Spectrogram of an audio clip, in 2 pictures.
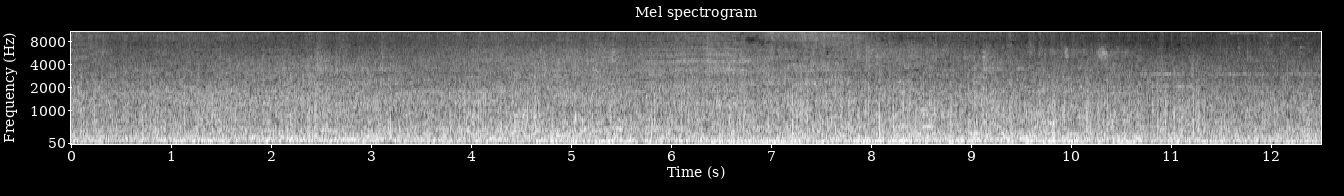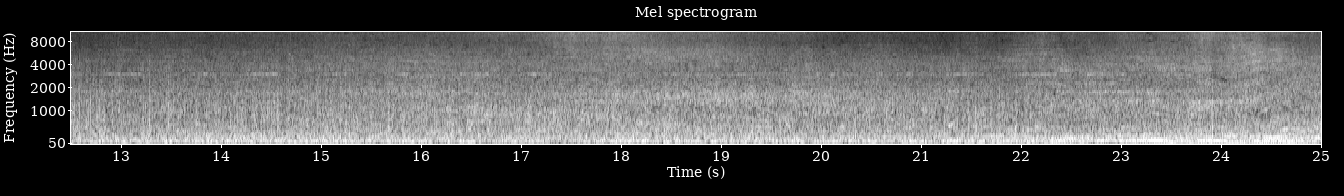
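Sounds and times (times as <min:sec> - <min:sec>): city street traffic: 0:00.0 - 0:25.0.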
